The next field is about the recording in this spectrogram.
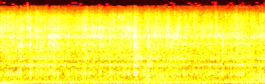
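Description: Shanks browning in a pan give off a steady, loud frying sizzle with a dense hiss and crackle that holds evenly throughout, with no voices.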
